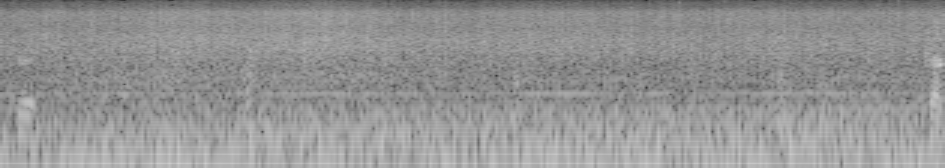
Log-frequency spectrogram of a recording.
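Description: Steady drone of a truck's engine and tyres on a wet motorway, heard inside the cab, with a faint steady whine joining about two seconds in.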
